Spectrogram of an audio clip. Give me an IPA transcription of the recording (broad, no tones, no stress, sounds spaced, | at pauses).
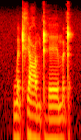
w a ʈ x ɛ ʕ ɤ m ə̰ ʈ ɦ ɛː m a ʈ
